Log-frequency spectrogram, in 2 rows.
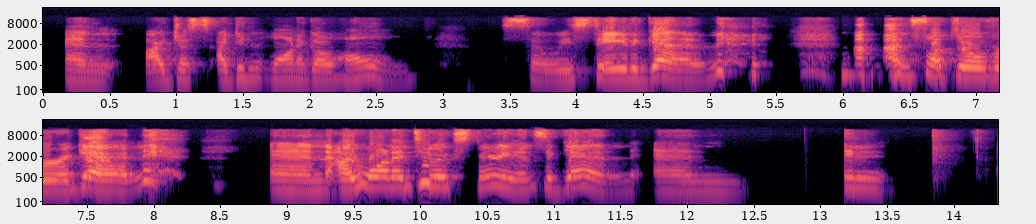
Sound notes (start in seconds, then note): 5.9 chuckles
